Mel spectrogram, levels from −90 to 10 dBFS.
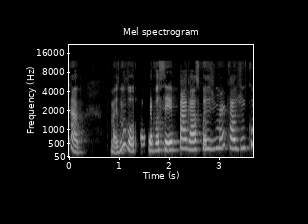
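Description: No faults can be heard anywhere in the recording.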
